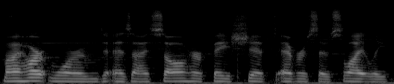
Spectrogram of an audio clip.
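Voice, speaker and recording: Slow-reading young man playing a game. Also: mid-range voice, level tone, clean tone, soft background music. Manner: slow, measured reading broken by joking asides. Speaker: gaming video creator. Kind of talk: reading a visual novel aloud with casual commentary.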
